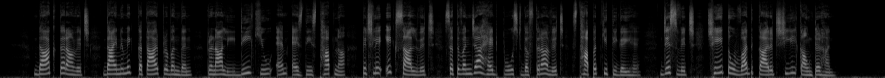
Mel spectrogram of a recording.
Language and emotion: Punjabi, neutral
